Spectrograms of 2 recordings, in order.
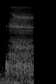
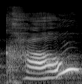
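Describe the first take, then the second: First: It is said like coo, ending in oo. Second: It is said like cow, ending in ow. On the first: "계속 O-U-G-H 발음을 틀리는 거예요" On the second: "또 카우로 읽어요"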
